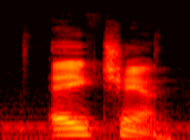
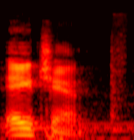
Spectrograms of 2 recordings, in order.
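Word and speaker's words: Achane: to be pronounced Devon a Chan okay achan no chain it's Chan not chain Chan achan got it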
